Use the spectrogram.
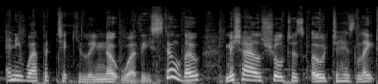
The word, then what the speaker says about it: Michele: alone by Michele schulter spelled Michael pronounced Michele representing Germany in this year's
